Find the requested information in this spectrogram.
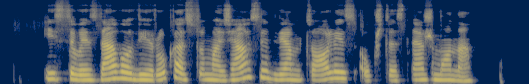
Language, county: Lithuanian, Klaipėda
